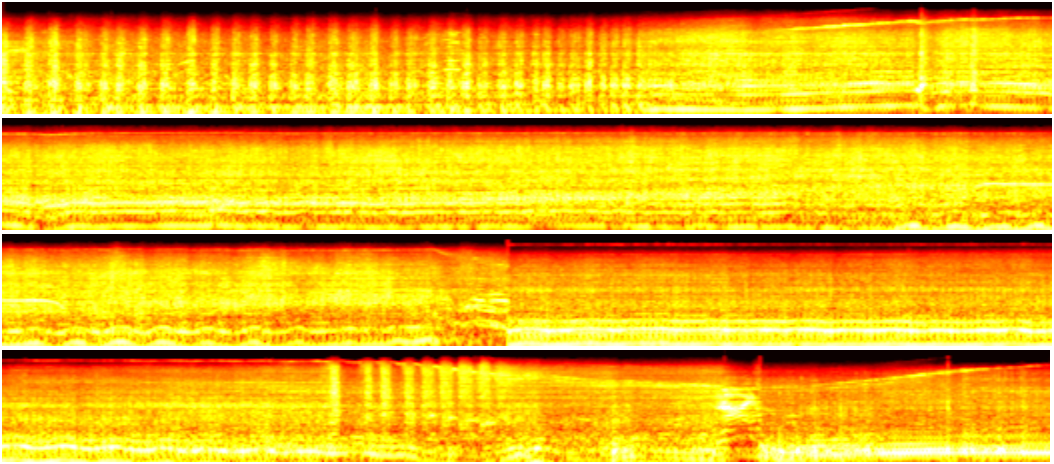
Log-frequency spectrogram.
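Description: Diesel semi-truck engines running at full throttle in a truck pull, hauling a weight sled, with a high turbo whistle that climbs over a couple of seconds and then holds. About two-thirds of the way through the sound switches abruptly to another semi running hard. Its note dips near the end and then climbs again.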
